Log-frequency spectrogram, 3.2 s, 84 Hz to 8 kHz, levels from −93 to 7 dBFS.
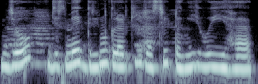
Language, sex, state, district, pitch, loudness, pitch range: Hindi, female, Jharkhand, Deoghar, 220 Hz, -14 LUFS, 210-250 Hz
